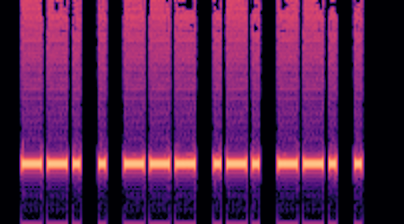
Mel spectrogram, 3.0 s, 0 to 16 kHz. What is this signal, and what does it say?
Morse code, heard as a keyed tone, about 25 wpm, 1000 Hz. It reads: GEORGE
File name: qotdfiles / 25wpm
